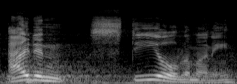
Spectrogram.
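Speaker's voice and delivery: slow, with "steal" set apart and drawn out; stress on STEAL. Shown as a demonstration. Teacher showing kids voice inflection, stress on STEAL. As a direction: pause before "steal" and lean on it. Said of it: "Voice inflection is like this".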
